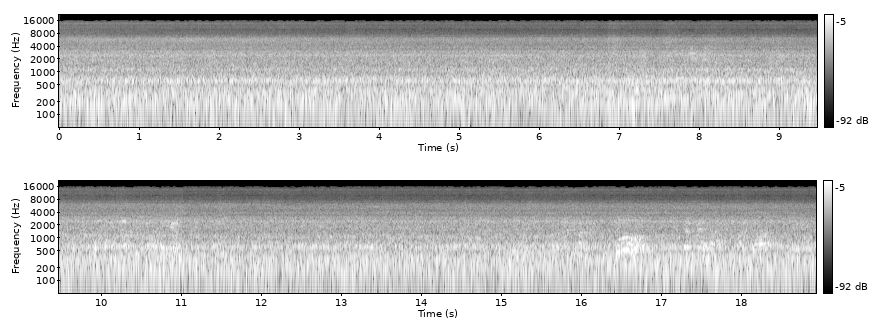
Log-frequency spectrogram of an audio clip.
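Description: Steady, even background noise in a busy kitchen, with faint indistinct voices of people working now and then; the pouring of the ingredients into the pot does not stand out.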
